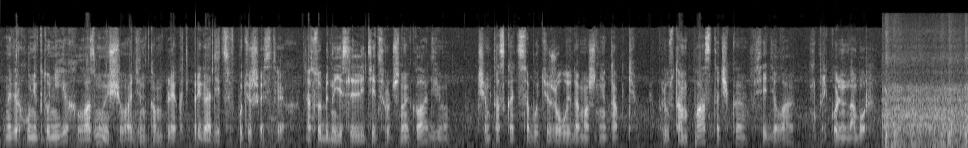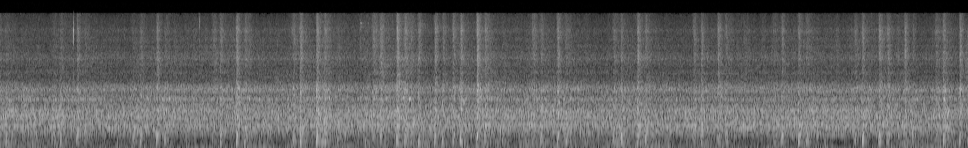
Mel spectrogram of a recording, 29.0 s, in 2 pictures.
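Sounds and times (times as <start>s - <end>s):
train rolling on rails: 0.0s - 29.0s
wheels clicking: 13.2s - 29.0s.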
